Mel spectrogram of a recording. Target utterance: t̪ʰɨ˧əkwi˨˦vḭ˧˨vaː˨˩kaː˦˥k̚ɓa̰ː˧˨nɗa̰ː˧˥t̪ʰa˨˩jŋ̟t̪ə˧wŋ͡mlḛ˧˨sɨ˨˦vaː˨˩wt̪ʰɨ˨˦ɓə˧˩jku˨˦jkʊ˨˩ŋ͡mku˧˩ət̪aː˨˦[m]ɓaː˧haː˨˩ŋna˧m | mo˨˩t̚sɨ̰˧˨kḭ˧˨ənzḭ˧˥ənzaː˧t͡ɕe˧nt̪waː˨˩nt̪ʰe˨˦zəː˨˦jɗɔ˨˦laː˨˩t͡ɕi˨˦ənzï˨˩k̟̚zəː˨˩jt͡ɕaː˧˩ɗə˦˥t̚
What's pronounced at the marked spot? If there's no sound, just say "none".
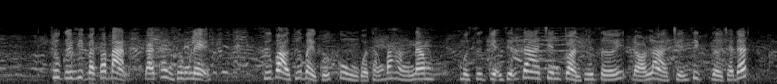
ŋ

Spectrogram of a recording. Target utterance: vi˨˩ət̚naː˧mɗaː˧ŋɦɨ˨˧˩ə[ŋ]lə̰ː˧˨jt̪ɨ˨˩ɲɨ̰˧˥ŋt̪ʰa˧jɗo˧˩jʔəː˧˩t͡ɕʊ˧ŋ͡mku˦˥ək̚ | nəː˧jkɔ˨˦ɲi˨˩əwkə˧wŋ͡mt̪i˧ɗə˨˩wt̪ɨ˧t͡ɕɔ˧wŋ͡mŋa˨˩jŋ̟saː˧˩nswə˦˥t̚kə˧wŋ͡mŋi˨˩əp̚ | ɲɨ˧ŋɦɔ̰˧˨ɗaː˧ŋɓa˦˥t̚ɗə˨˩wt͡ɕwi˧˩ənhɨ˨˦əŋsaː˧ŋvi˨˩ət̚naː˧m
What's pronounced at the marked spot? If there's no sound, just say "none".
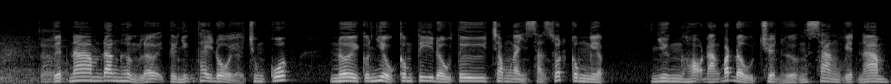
ŋ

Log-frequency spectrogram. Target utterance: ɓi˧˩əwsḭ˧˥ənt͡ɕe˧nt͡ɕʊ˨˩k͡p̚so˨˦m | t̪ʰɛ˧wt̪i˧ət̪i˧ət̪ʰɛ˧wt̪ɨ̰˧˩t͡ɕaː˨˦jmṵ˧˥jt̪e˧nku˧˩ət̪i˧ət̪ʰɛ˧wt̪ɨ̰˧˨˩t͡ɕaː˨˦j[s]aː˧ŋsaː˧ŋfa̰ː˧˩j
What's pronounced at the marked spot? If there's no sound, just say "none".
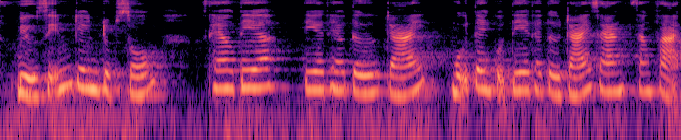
s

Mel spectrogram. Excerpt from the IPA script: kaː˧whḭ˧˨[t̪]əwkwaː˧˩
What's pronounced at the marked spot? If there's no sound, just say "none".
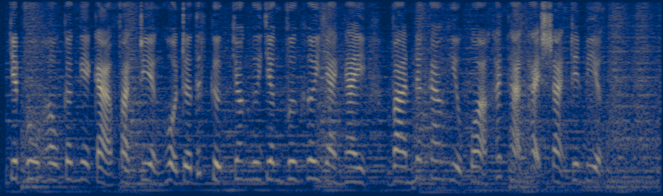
none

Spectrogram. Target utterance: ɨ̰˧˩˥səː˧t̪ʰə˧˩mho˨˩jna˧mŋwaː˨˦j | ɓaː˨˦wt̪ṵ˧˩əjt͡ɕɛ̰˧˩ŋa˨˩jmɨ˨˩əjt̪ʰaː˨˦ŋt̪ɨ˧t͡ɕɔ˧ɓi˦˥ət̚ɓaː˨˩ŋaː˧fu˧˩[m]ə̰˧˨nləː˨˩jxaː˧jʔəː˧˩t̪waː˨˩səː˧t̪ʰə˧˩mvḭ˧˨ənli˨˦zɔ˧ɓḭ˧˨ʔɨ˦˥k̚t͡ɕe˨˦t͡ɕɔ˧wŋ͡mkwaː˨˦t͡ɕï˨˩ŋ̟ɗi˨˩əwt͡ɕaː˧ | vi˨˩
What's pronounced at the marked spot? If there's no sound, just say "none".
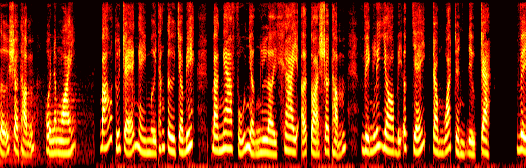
ɲ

